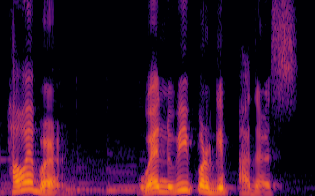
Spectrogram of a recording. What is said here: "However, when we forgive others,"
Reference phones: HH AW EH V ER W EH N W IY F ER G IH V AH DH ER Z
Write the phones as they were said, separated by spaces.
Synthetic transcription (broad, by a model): HH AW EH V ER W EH N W IY P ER G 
